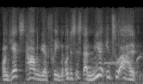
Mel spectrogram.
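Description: A man's voice: sits high, expressive, quick pace, a bit bright, slight background noise. An actor playing a noble, peace-loving young male lion, earnest and resolute, in a children's audio drama. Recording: music bed under the dialogue.

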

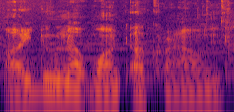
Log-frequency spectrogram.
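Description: A man voicing a timid, lonely storybook frog, scratchy and halting, earnest in his pleading. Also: low voice, lively intonation, mellow, faint music behind, pitched below the performer's own voice.

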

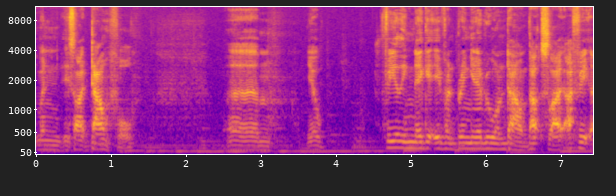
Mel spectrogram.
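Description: A man's voice: medium pitch, fairly bright tone. Rambling young man. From Yorkshire, England. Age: 20s. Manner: rambling, with restarts, reading questions aloud. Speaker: YouTuber. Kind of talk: casual tag video. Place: room at home, indoors.

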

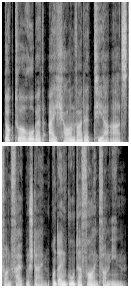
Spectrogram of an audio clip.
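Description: Guy narrating a kids audiobook, lowish voice, really animated storytelling, dry studio sound. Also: moderate pace, no room sound. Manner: expressive storytelling. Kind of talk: scripted children's audiobook narration.

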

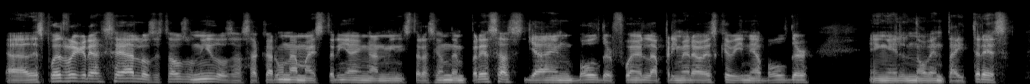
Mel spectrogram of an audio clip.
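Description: Brief: man in his fifties, from Ecuador, video-call panelist, methodical storyteller, bright tone, dry headset sound. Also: on the low side, fairly even intonation, moderate pace, no room sound. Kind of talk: personal introduction on a video call. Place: home office on a video call.

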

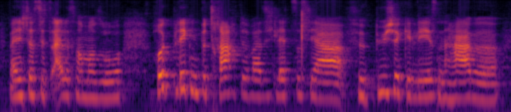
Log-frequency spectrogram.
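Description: A woman's voice: medium pitch, fairly even intonation, moderate pace, a bit bright. A young woman from Germany talking casually and enthusiastically about a book series, with lots of fillers and repeated words, in a living room close to the camera. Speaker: book vlogger. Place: living room in front of a sofa.

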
